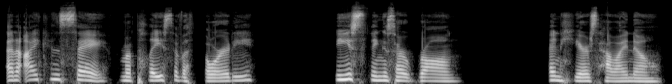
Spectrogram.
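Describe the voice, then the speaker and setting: A woman with a fairly low voice, recorded dry and without room sound. She speaks as a podcast co-host, moving between casual chat and reading written text out loud. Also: measured pace, smooth, dry recording.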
